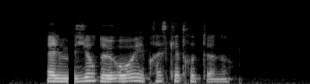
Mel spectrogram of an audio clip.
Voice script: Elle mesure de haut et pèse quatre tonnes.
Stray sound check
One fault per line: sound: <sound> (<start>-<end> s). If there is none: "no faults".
sound: dropout (0.7-0.7 s)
